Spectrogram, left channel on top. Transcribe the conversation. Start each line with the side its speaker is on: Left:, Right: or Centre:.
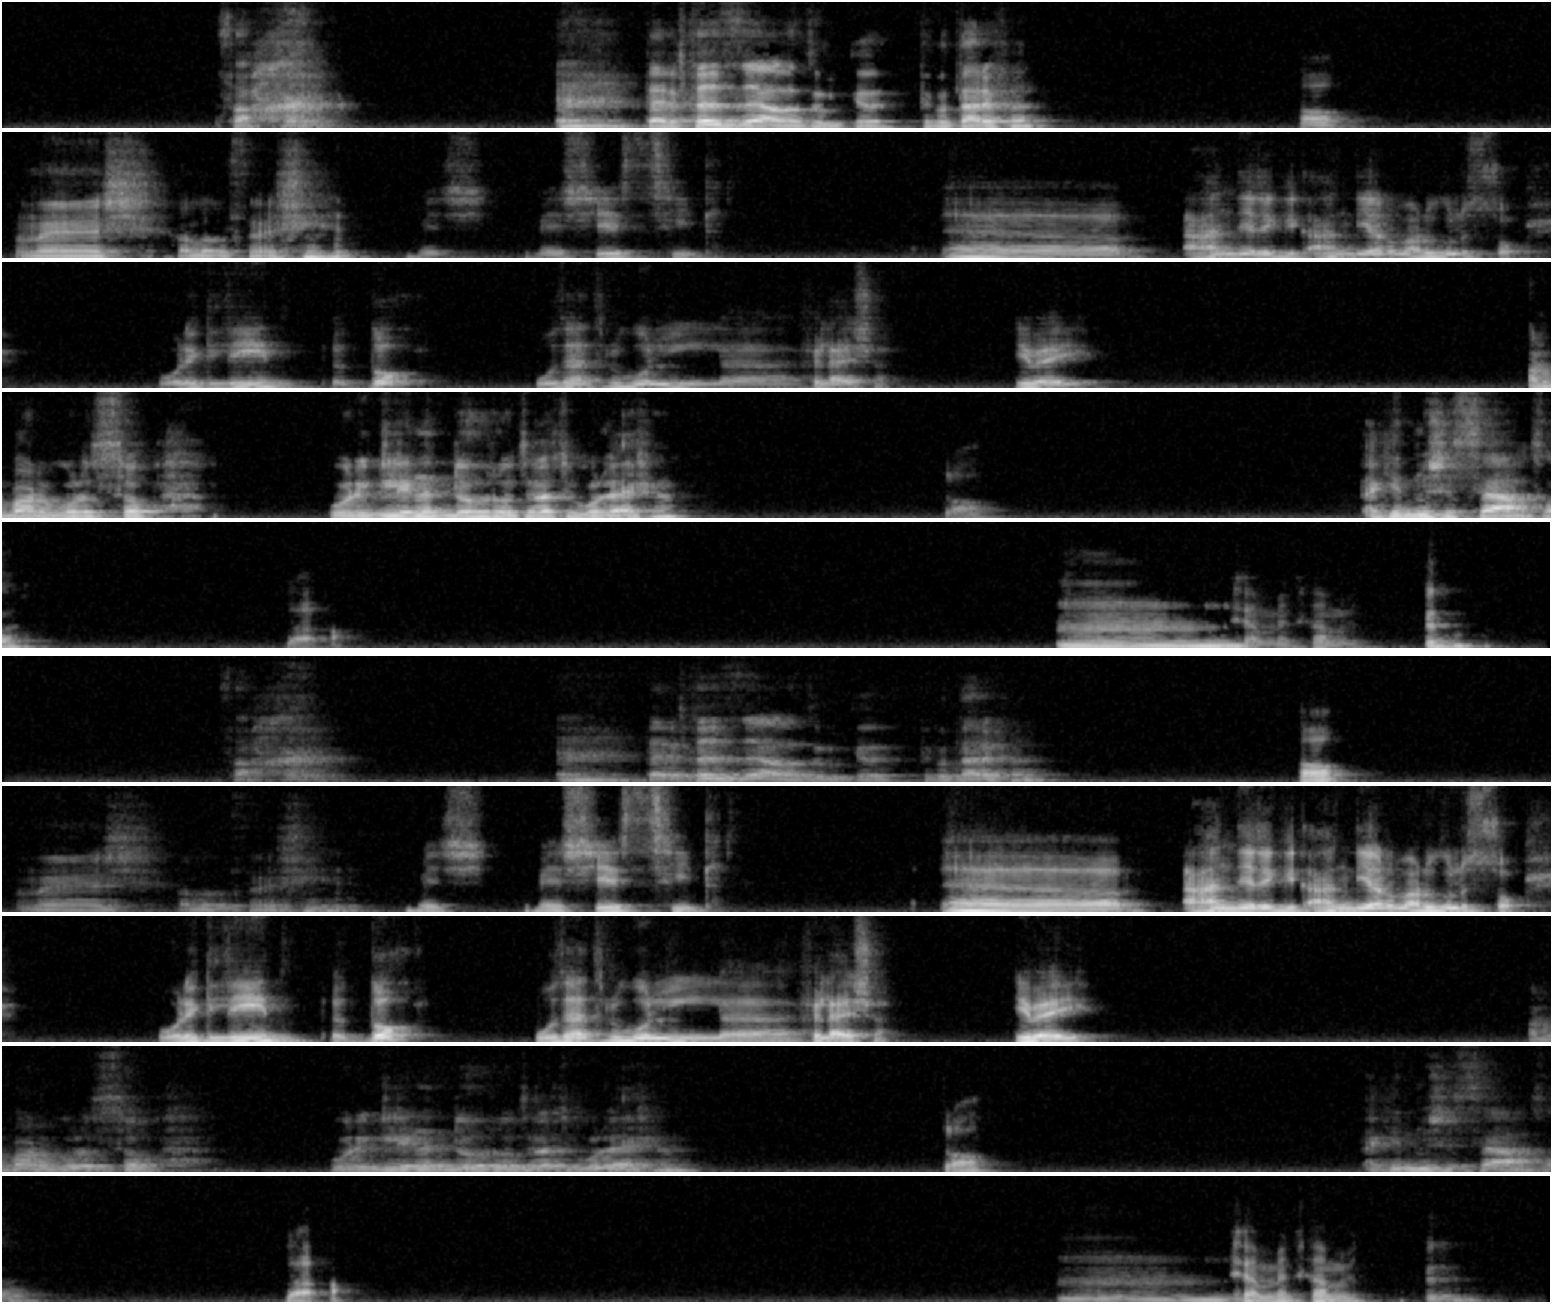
Left: صح <laughs> انت عرفتها ازاي على طول كده؟ انت كنت عارفها؟
Right: اه
Left: ماشي خلاص ماشي
Right: ماشي ماشي يا سيدي آه عندي رج... عندي اربع رجول الصبح ورجلين الظهر وتلات رجول آه، في العشاء يبقى ايه؟
Left: <laughs> أربع رجول الصبح ورجلين الظهر وثلاث رجول العشاء
Right: لا
Left: أكيد مش الساعة صح؟
Right: لا
Left: امم
Right: خمن خمن
Left: الد-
